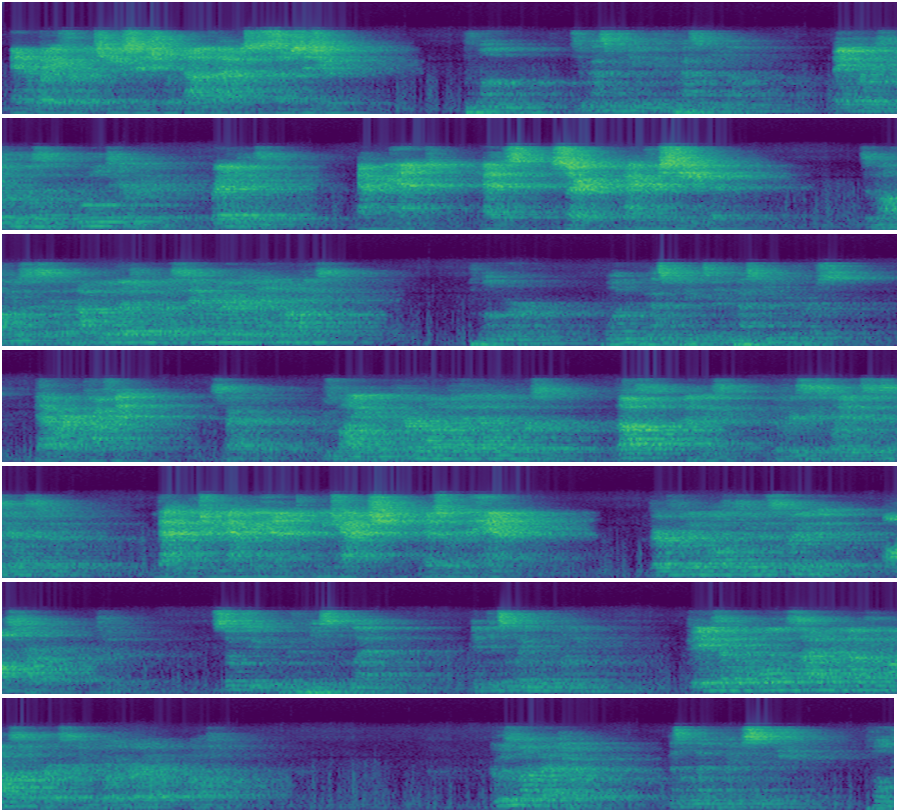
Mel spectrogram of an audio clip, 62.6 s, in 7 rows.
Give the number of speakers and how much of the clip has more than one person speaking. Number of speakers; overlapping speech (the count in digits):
3, no overlap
